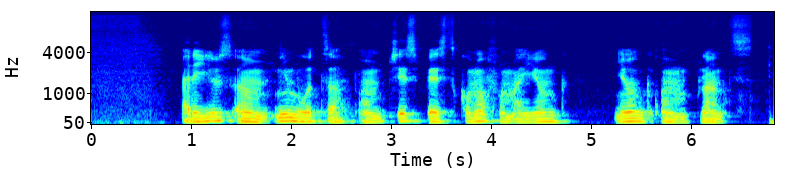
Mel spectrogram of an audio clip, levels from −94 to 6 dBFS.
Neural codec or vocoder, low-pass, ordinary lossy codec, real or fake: vocoder, 44.1 kHz, 128 mel bands, Pupu-Vocoder; 14.4 kHz; none; fake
